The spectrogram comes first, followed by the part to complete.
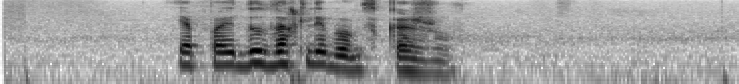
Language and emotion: Russian, neutral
